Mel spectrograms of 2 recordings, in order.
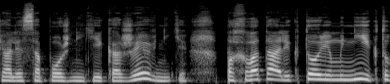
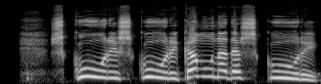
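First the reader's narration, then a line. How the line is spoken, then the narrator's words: Shouting again. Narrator (Russian): кричал он опять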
